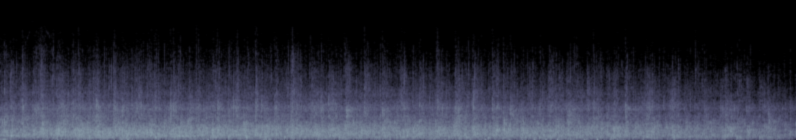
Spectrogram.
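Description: An audience claps steadily for about twelve seconds, a dense, even wash of many hands that stays loud throughout and eases slightly toward the end, with no voices over it.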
